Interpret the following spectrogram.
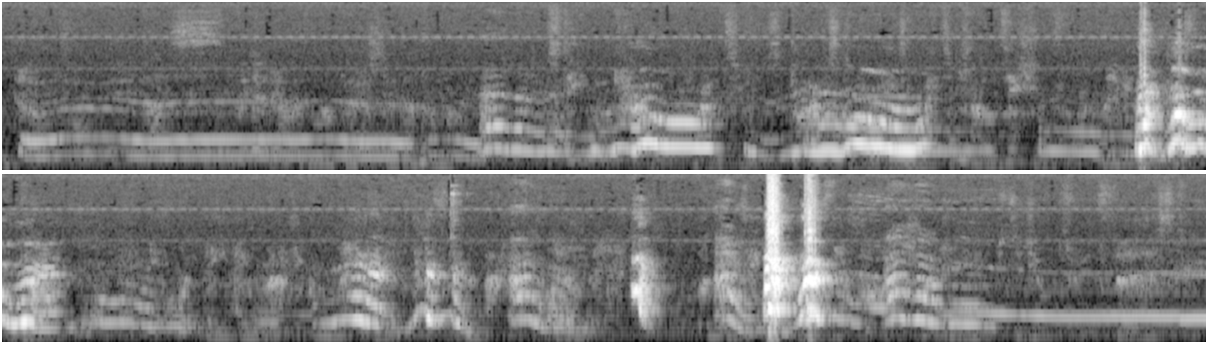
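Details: A jug and a husky howl together: long steady tones, then wavering, rising and falling howls, broken by several short sharp yelps and barks in the second half, ending on a held note.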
